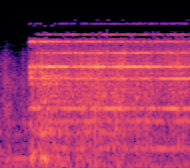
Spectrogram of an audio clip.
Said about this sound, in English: Answer the phone. Oh, come on, Jerry, you answer it. Dean Martin, I will tell you why I will not answer the phone. Indubitably, that is a call from NBC.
